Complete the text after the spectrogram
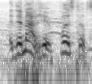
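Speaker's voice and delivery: normal talking voice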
